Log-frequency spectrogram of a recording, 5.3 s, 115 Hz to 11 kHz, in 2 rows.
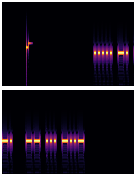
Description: Morse code, heard as a keyed tone, about 30 wpm, 700 Hz. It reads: 5NN MSX
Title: Ontario QSO Party Exchange 30wpm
